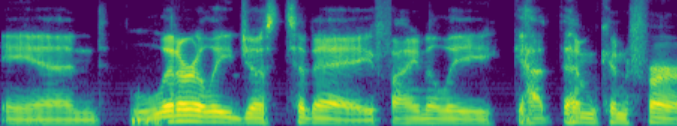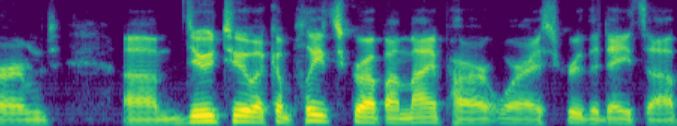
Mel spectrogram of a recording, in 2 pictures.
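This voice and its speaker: Pitch varies in an ordinary way here. The pace is fairly slow. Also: man, fairly low pitch for a man. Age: 50s. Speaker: venue owner and livestream host. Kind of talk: casual chat. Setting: livestream. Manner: hesitant, many fillers.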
